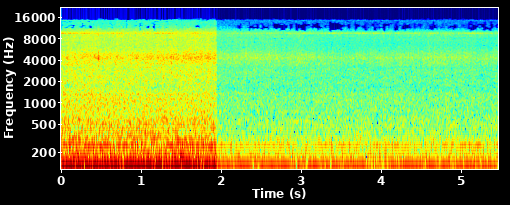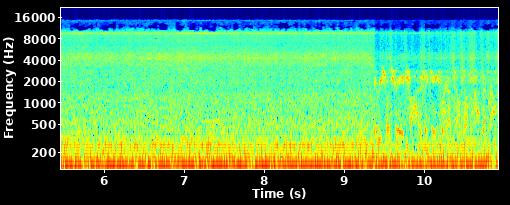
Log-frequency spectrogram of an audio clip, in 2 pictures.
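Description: Steady drone of a Cessna Grand Caravan's turboprop engine and propeller in flight, with a low hum. A louder hiss on top cuts off abruptly about two seconds in. Faint radio voices start near the end.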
